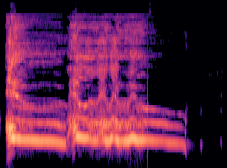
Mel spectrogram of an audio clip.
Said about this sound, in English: Smokey the dog over there going,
